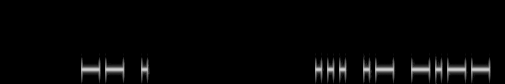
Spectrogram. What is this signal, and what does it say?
Morse code, heard as a keyed tone, about 20 wpm, 700 Hz. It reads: ME SAY
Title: 4x Word-Spacing - Sentences from Top 300 Words - 20wpm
